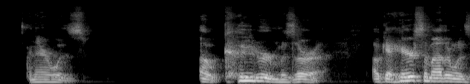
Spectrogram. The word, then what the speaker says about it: Missouri: podcast again she says it is definitely pronounced Missouri yeah she's reiterating not Missouri also a few other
